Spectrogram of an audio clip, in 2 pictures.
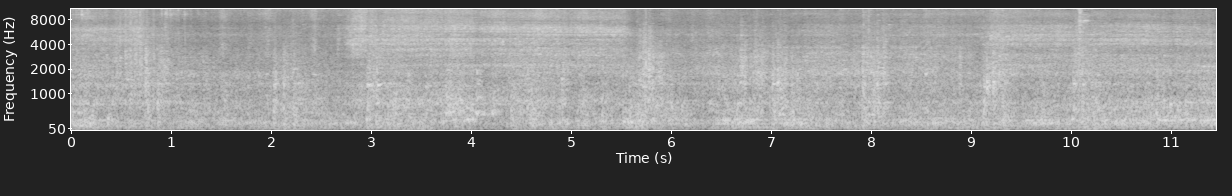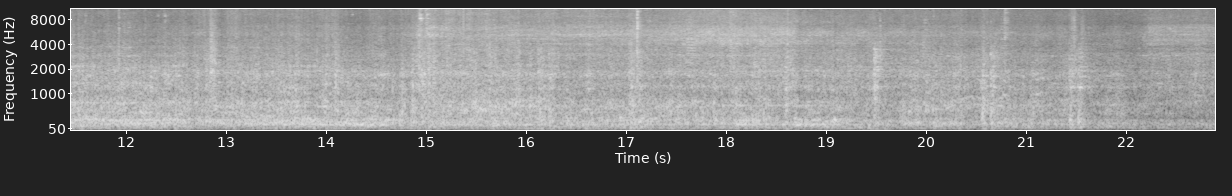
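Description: Passenger coaches of a steam train rolling past close by, their wheels clattering steadily over the rail joints; the noise eases a little near the end as the last coach goes by.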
